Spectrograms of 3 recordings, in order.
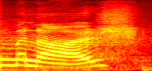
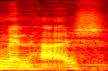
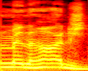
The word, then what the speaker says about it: Minhaj: yes no really well my name is Hassan minhaj oh Hassan minhaj didn't let Ellen's mispronunciation of his name slide during his 2019 appearance he interrupted her firmly correcting her on National Television the real way you pronounce it and this is a big deal cuz my parents are here it's hust minhaj he even called out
